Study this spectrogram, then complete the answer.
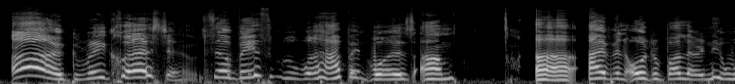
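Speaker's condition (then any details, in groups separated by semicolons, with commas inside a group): Cerebral palsy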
